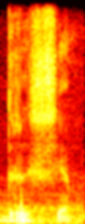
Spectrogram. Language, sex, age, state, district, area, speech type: Malayalam, male, 18-30, Kerala, Palakkad, rural, read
